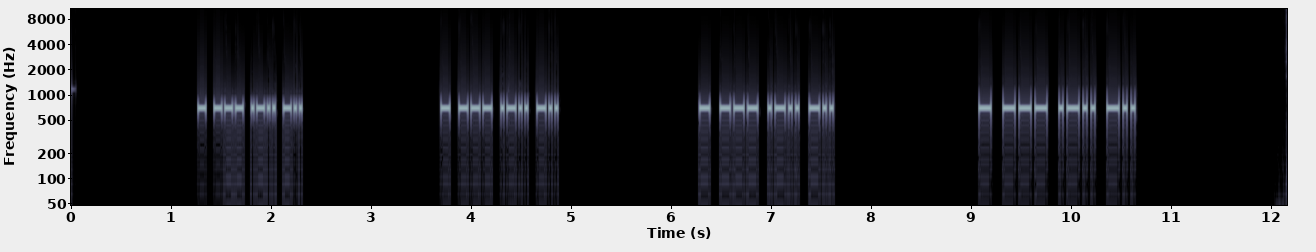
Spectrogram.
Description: Morse code, heard as a keyed tone, about 38 wpm, 700 Hz. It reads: TOLD TOLD TOLD TOLD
